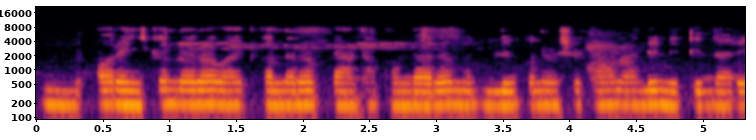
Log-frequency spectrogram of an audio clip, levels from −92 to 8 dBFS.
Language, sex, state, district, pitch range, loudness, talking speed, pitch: Kannada, female, Karnataka, Bijapur, 175-185 Hz, -24 LUFS, 125 wpm, 180 Hz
